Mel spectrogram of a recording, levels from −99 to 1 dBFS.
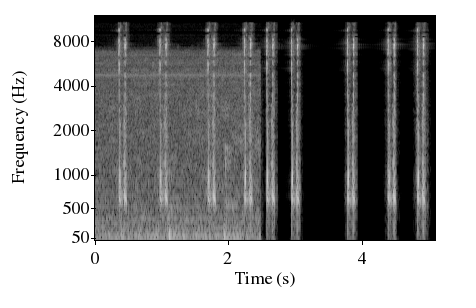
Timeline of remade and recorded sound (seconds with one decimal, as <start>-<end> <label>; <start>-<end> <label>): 0.0-5.1 remade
